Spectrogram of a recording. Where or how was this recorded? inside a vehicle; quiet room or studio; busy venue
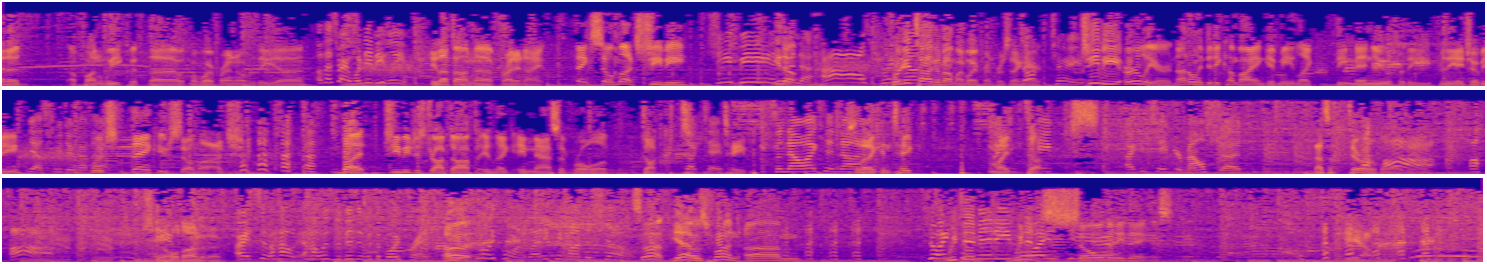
busy venue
